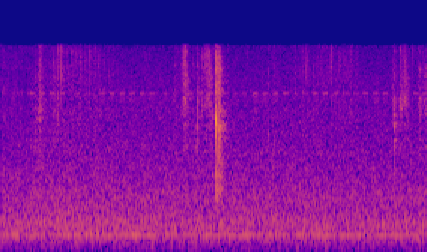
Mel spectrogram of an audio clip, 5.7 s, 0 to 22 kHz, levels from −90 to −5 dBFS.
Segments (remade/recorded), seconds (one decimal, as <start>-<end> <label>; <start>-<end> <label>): 0.0-5.7 recorded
